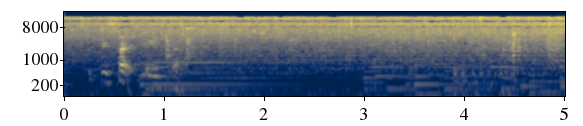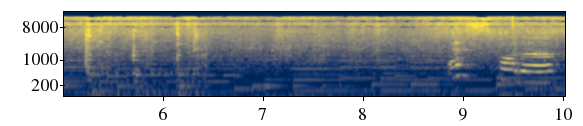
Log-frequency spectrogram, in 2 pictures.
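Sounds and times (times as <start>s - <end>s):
chicken sizzling in wok: 0.0s - 10.0s
metal spatula scraping pan: 3.8s - 7.7s.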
